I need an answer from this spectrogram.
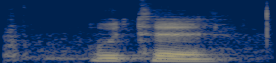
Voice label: Homshetsi eight

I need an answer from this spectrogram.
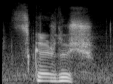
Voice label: Homshetsi burp

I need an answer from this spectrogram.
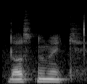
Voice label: Homshetsi eleven

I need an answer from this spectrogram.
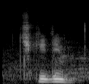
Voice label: Homshetsi i do not know

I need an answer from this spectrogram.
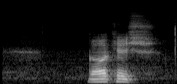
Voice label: Homshetsi december

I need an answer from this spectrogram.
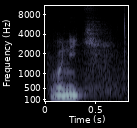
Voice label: Homshetsi we have

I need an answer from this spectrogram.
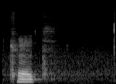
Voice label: Homshetsi river

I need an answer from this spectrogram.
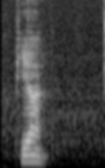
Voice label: Homshetsi mouth

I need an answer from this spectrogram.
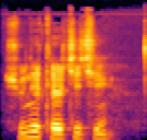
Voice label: Homshetsi the dog does not run

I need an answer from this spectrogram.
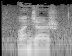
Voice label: Homshetsi karalahana

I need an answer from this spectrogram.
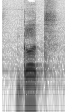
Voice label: Homshetsi milk

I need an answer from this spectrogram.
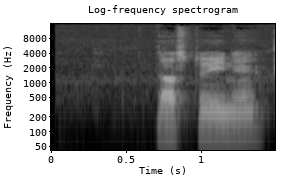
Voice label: Homshetsi nineteen

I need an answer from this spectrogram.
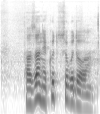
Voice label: Homshetsi tomorrow the eage will eat fish

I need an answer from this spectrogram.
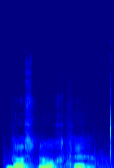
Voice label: Homshetsi seventeen

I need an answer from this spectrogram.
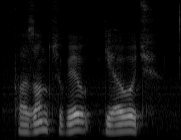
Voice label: Homshetsi the eagle did not eat fish

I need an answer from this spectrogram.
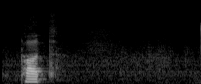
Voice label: Homshetsi wood

